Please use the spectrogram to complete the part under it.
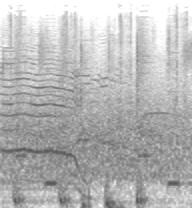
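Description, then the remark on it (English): Loose, uneven clapping over a steady wash of crowd noise, with a few high whistle-like tones and scattered cheers mixed in. “You could give yourself a little clap.”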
